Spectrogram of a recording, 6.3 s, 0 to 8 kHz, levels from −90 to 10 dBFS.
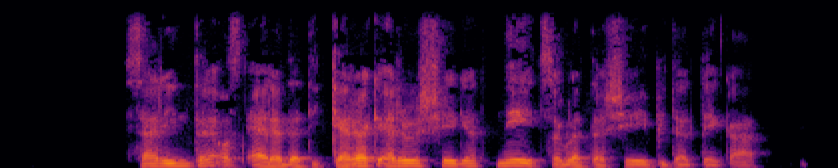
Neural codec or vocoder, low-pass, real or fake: none; 7.2 kHz; real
